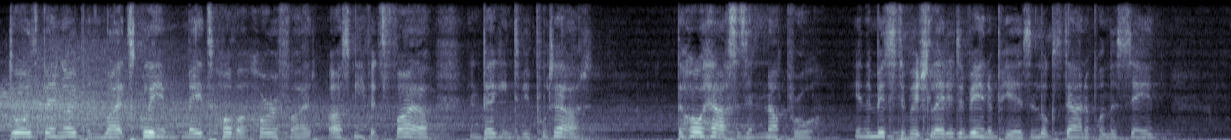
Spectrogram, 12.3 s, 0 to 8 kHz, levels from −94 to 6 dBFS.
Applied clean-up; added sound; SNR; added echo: none; Gong; 12 dB; reverberation time 1.0 s.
